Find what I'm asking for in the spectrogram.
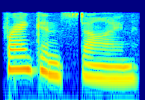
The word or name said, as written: Frankenstein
